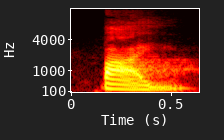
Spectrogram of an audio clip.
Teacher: isso precisa de ter uma noção de som por exemplo pai o i quase não não aparece no som dessa palavra a gente tem quase que o som predominante do a e o i praticamente desaparecido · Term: semivogal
